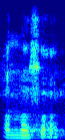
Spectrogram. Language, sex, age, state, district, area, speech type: Kannada, male, 18-30, Karnataka, Gulbarga, urban, spontaneous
